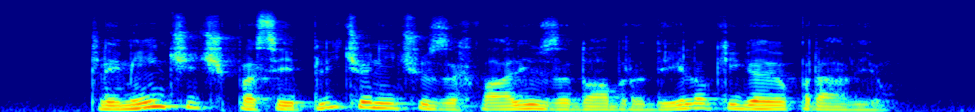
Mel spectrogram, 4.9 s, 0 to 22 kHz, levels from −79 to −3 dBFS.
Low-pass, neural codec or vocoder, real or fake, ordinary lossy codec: 19.8 kHz; none; real; none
